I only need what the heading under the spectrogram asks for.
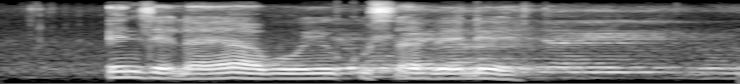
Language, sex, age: Swati, male, 26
